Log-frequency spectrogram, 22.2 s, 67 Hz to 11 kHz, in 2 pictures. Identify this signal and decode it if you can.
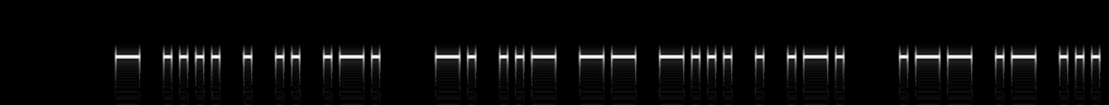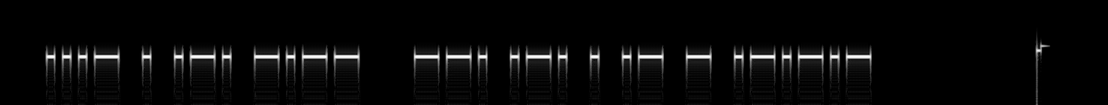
Morse code, heard as a keyed tone, about 15 wpm, 700 Hz. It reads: THEIR NUMBER WAS VERY GREAT.
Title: Sentences from Top 1000 Words - Review Part 1 - 15wpm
